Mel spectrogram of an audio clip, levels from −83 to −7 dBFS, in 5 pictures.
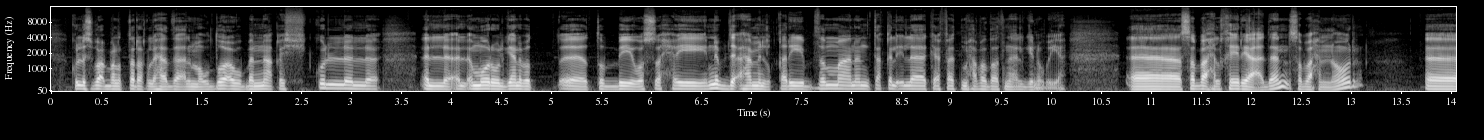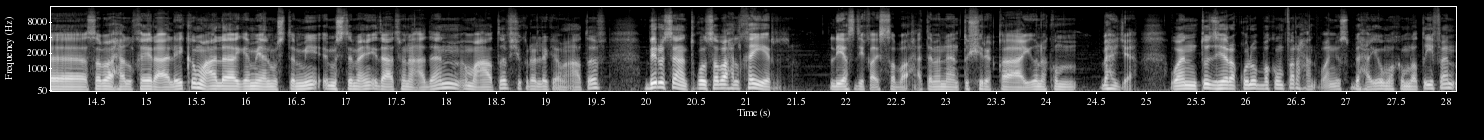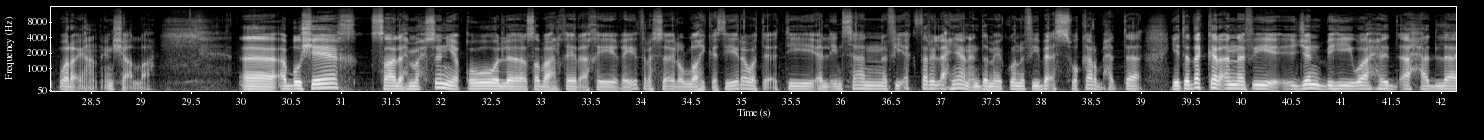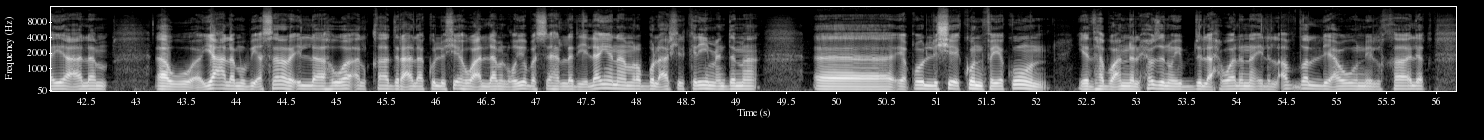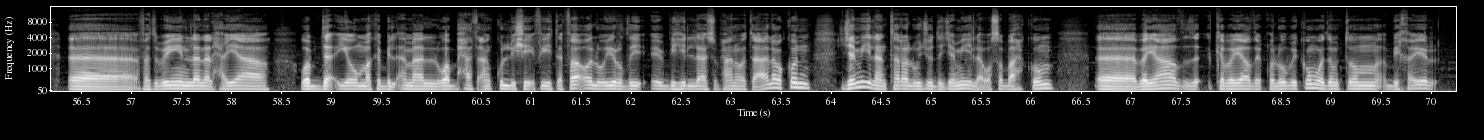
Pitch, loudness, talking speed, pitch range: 130 Hz, -20 LUFS, 140 wpm, 120-140 Hz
